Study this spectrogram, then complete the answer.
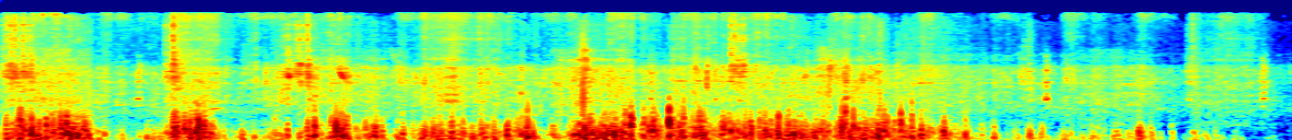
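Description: A bicycle rolls along a paved path nearby.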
